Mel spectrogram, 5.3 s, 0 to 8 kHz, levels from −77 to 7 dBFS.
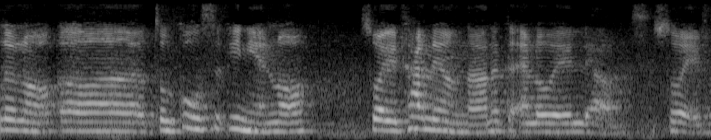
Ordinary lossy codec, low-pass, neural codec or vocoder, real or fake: none; 7.2 kHz; codec, 24 kHz, 0.9 kbps, WavTokenizer, medium speech release version 2; fake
